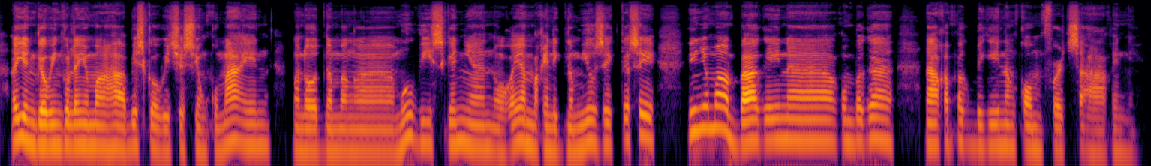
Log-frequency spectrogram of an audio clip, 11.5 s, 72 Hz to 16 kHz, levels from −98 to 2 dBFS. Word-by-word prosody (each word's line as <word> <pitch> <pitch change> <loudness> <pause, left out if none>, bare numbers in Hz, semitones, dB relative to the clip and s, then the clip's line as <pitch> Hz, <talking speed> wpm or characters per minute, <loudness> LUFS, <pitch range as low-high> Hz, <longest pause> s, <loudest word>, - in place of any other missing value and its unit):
ayun 165 -4 +4
gawin 140 0 +4
ko 145 - 0
lang 145 0 +2
'yung 140 - -3
mga 135 -1 +2 0.2
hobbies 140 +1 +2
ko 130 - -4
which 120 -2 0
is - - +7
'yung 120 - -11
kumain, 145 +1 0 0.2
manood 120 -1 -2
ng 120 - -1
mga 120 0 -5 0.4
movies 155 -2 0
ganiyan, 140 -4 -4
o 120 +1 -6
kaya 155 +3 +1
makinig 130 -3 -3
ng 125 - -4
music, 150 +2 -1
kasi 170 +1 +1 0.3
'yun 225 +3 -1
'yung 250 0 -1
mga 230 -8 +5
bagay 165 +2 +6
na 165 0 -1 0.4
kumbaga 160 0 -3 0.3
nakakapagbigay 145 -1 -1
ng 140 -1 -6
comfort 130 -2 -4
sa 115 -1 0
akin, 115 -2 -17
eh. - - -39
140 Hz, 180 wpm, -24 LUFS, 130-160 Hz, 0.4 s, is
